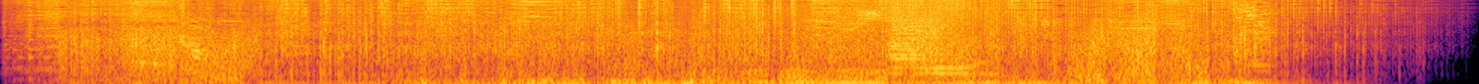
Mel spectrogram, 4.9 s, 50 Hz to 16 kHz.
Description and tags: Electric Shock 8
Sounds developed in a mix of other effects, such as electric shocks, scratching metal, motors, radio and TV interference and even the famous beetle inside a glass cup.
Electronic, Mechanical, Noise, Machines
